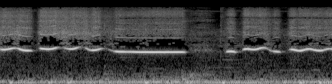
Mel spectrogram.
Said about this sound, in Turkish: Islık çalarak ya. Islık şarkı çalmış. güzel bir e, İsveç türküsü.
